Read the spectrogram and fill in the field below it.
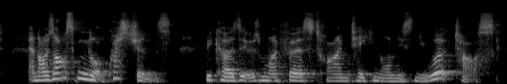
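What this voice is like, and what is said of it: British accent. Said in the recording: “you have a lovely accent ... it's a British accent. I'm originally from the UK ... you're very lucky to have that accent”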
